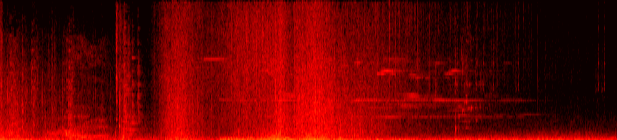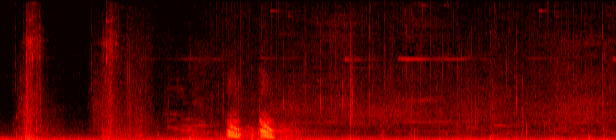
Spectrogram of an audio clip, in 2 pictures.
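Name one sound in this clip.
A magical spell crackles and hums.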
